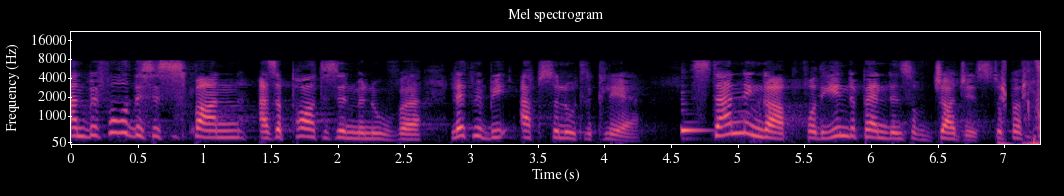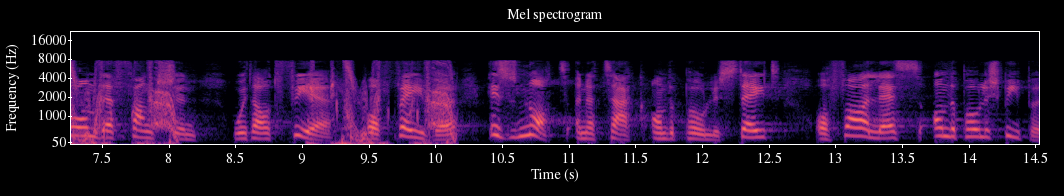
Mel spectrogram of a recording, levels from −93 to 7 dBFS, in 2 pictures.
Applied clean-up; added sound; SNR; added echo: none; Cowbell + Scratching (performance technique); 5 dB; none.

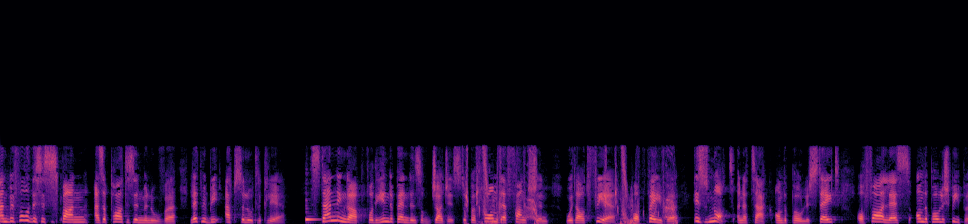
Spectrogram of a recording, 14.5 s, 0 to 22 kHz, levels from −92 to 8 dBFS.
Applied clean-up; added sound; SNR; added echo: neural mask model RNNoise.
